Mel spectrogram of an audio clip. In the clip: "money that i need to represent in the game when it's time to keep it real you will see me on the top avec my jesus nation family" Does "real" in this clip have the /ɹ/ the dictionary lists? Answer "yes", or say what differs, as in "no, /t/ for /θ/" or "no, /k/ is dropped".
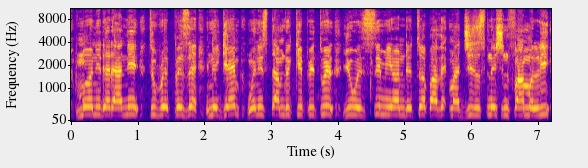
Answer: no, /w/ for /ɹ/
